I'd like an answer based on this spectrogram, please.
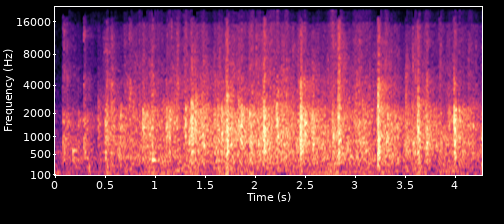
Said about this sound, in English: Round of applause.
